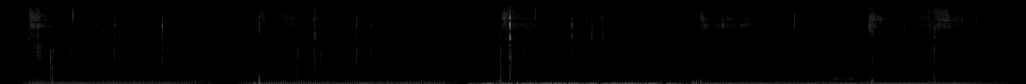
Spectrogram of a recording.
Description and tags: Quit Sizzle Popcorn in Water
Popcorn makes a little sizzling sound when you drop it in hot water. Some mic noise.
~ Popeye's really strong hands.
